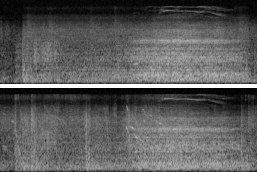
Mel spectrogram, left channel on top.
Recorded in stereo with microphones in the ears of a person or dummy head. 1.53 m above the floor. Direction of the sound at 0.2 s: 15° right (ahead or behind).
